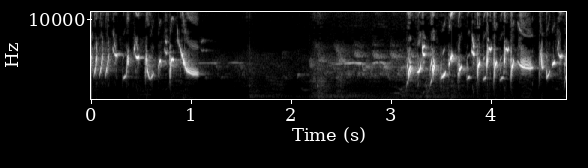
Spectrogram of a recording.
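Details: European goldfinch song, said to be for mating, in twittering phrases: a quick run of chirps and downward slurs, a pause with soft rustling, then a denser burst of tinkling notes and buzzy trills.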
